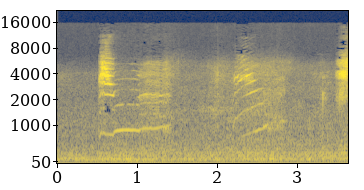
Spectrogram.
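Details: A two-month-old female kitten indoors in an apartment, woken from sleep and seeking attention while someone works: two rising, drawn-out meows, each under a second, with faint background music.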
